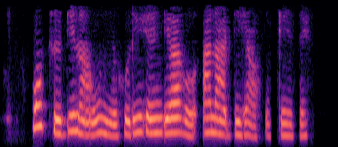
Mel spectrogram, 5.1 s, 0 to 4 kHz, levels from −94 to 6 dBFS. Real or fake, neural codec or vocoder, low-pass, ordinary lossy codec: fake; codec, 16 kHz, 1 kbps, FunCodec, trained on Chinese and English, 50 frames a second; 3.6 kHz; MP3, 24 kbps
